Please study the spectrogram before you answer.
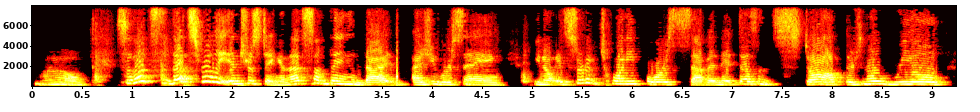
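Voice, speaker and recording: A woman's voice: a little high, expressive, a little slow, hardly any pauses, darkish tone, a little hiss or hum, poor audio. Woman hosting a casual interview. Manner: friendly, encouraging questions. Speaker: host.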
